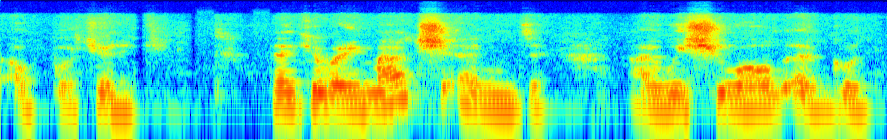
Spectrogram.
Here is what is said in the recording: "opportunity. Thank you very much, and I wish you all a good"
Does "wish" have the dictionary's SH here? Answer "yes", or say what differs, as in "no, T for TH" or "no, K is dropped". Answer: yes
